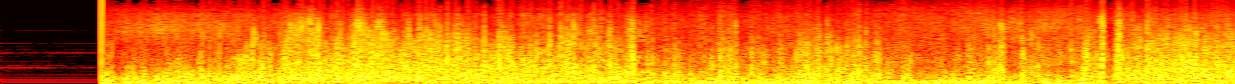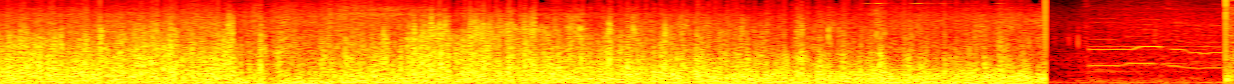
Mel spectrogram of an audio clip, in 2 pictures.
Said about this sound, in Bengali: এখানে প্রচুর বাতাস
